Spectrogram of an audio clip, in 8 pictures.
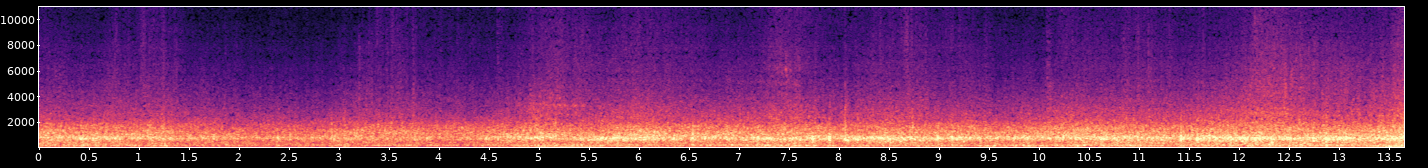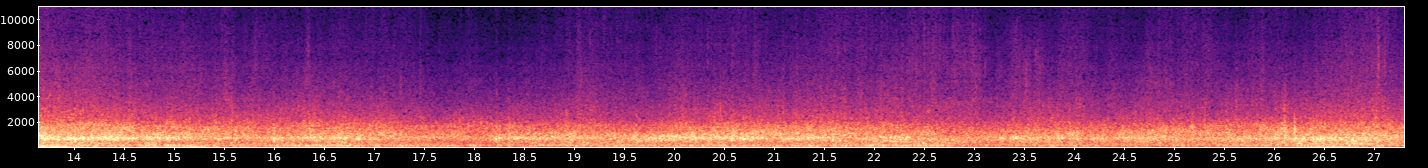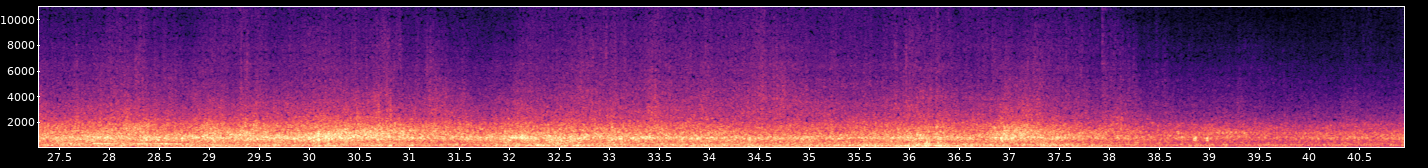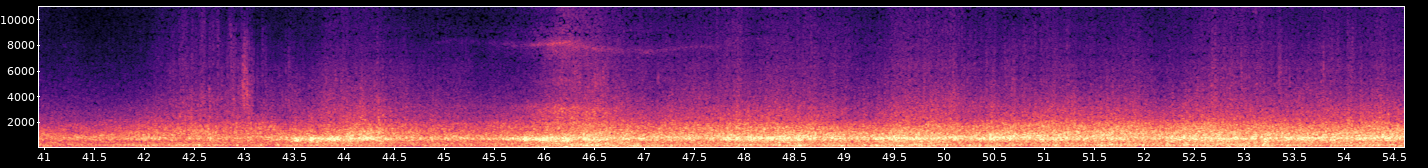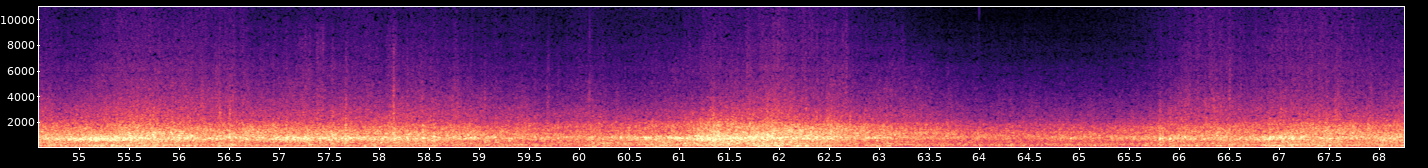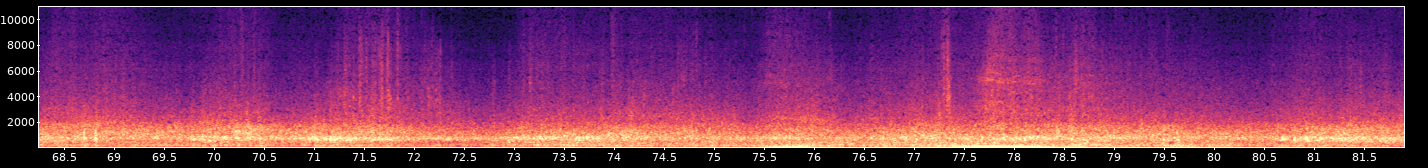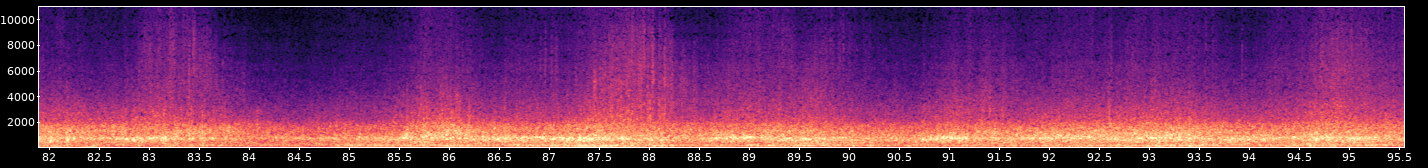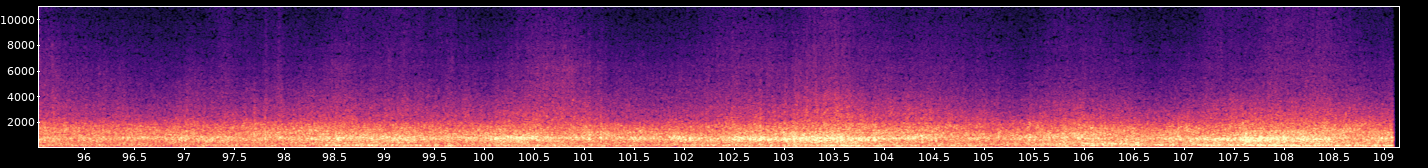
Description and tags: GGB 0417 Ambient Lamppost SE89 N
Ambient recording of traffic noise on the Golden Gate Bridge main span, east side pedestrian walkway near the south tower (by lamppost marked "85"). Wind was measured between 7 and 14 mph between SSW and NNW headings. Recorded August 20, 2020 using a Tascam DR-100 Mk3 recorder with Rode NTG4 wired mic, hand-held with shockmount and WS6 windscreen. Normalized after session.
bridge, DR-100-Mk3, field-recording, Golden-Gate-Bridge, mic, noise, NTG4, road-noise, Rode, San-Francisco, Tascam, traffic, traffic-noise, wikiGong, wind, WS6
